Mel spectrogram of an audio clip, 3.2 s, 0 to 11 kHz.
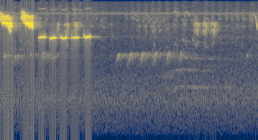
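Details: Coal tits at a garden nest box while rearing chicks, late May 2019: a few very high, sharp down-slurred notes, then a quick run of six bright, even piping notes, followed by faint high twittering.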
